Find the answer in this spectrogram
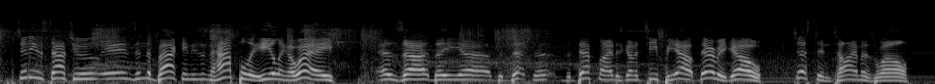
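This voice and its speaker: A high-pitched man talks at a fairly quick pace with ordinary pitch variation, with noticeable background noise behind him. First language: not English. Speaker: game commentator. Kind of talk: live commentary. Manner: animated.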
